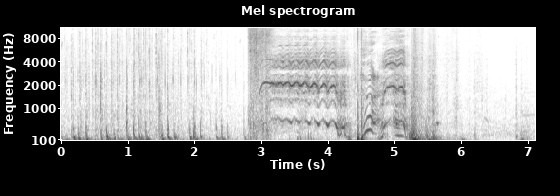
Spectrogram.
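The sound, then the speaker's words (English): Rapid hoofbeats clatter for a few seconds, then a horse lets out a loud, quavering whinny that rises and trembles before trailing off with a few snorts and scattered clops. It is Feyora's horse coming back on a stage and pummeling Devok across it. “Devok stabbed Feyora, and then Feyora's horse came back and pummeled Devok across the stage.”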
